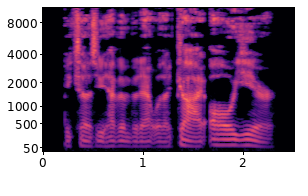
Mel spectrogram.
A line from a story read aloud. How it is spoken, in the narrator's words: Delia snapped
